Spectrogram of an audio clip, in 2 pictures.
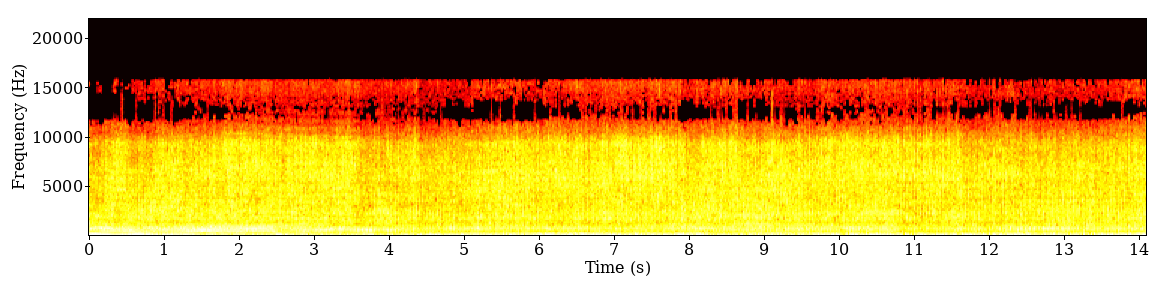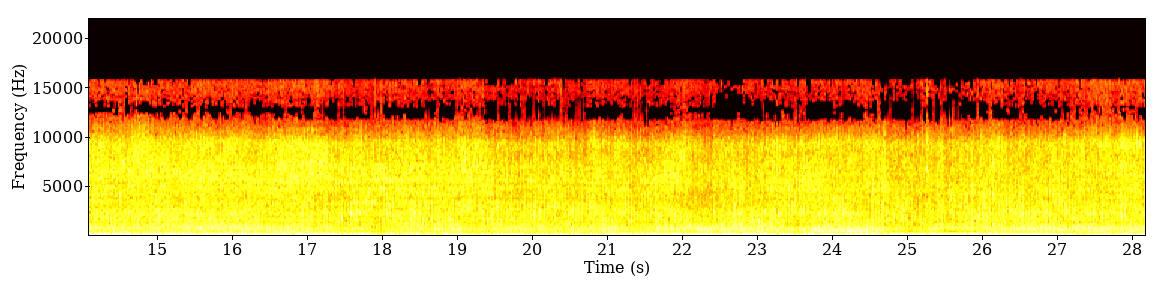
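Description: Several demolition derby cars' engines running loudly together, revving up and down several times over a continuous noisy din.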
